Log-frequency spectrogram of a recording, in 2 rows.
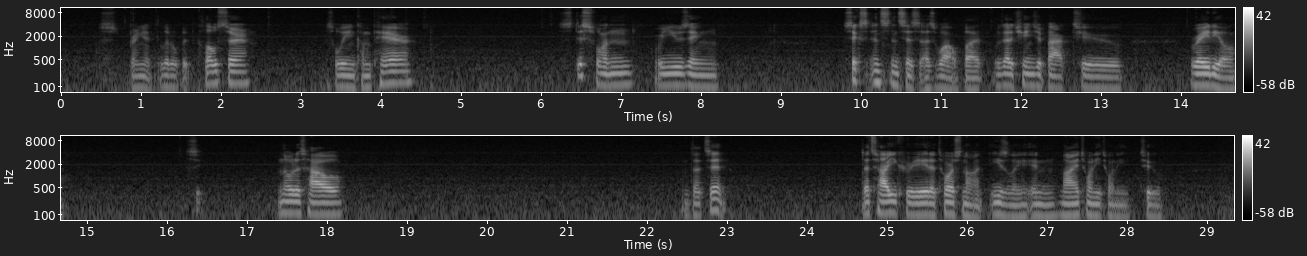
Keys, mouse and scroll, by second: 0.8 click, 1.9-2.6 drag, 3.7 alt+middle click, 4.0 alt+right drag, 4.3 alt+click, 6.0 alt+click, 6.9 scroll up 2, 11.6 click, 12.7 click, 14.0 click, 16.2-18.2 alt+drag.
